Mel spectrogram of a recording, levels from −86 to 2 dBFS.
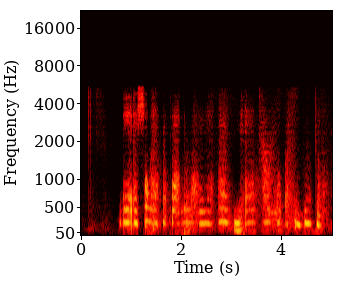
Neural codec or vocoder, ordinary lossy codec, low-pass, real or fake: codec, 44.1 kHz, 0.9 kbps, DAC; none; 5.4 kHz; fake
